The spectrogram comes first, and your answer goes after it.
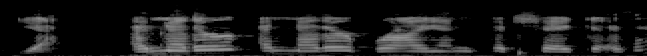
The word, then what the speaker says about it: Pacheco: If you look up when Drum Dums made the review of Toys Not for Children, he like butchered my last name. I was like, Pacheco.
